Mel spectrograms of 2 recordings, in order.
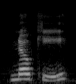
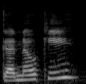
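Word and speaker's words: gnocchi: like pronounce it as gunoki because it's a g but I know that's not at you the g is silent so it's always like no key note key apple pie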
